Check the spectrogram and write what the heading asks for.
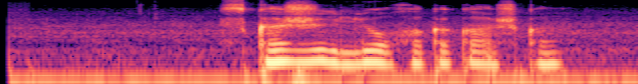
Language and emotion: Russian, neutral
